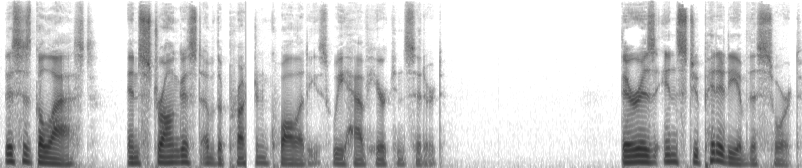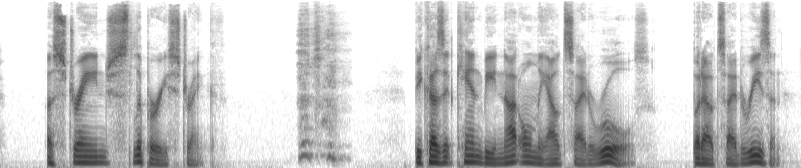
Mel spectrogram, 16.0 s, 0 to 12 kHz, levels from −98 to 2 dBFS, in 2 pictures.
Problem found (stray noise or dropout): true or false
true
